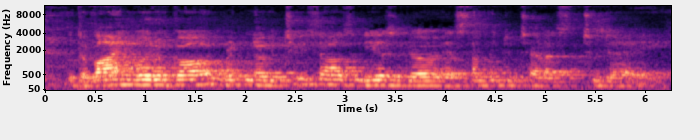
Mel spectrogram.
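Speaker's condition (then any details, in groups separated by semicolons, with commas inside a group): No condition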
